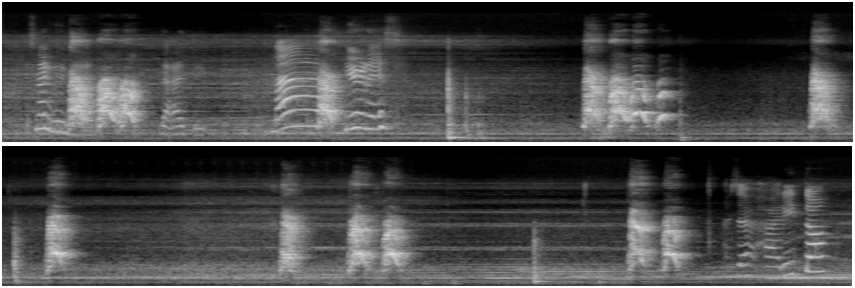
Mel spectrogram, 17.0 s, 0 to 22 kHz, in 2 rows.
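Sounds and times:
dog barking: 0:00.6 - 0:01.5, 0:03.0 - 0:03.5, 0:05.8 - 0:06.9, 0:08.0 - 0:09.4, 0:11.2 - 0:12.7, 0:14.8 - 0:15.5.

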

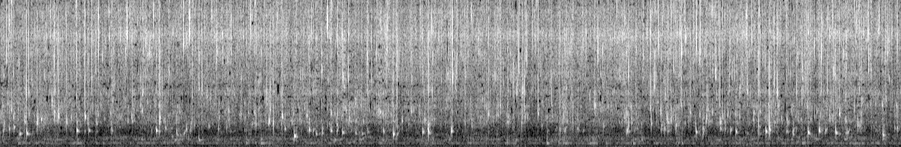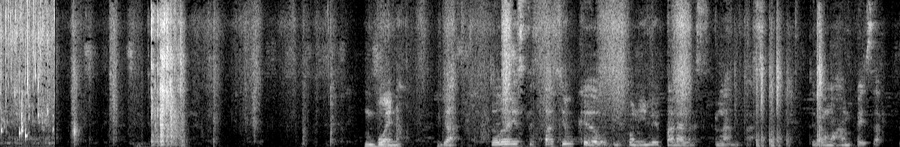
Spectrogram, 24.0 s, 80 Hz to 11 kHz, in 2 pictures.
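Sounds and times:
water trickling and dripping: 0:00.0 - 0:12.8.

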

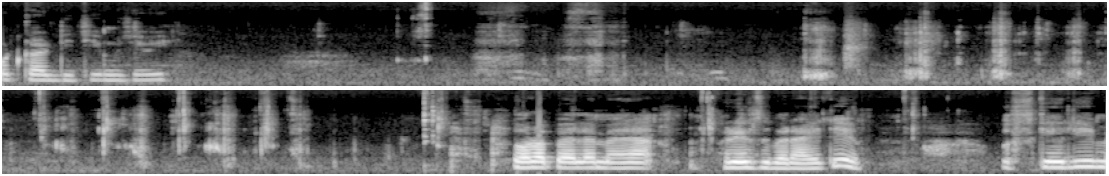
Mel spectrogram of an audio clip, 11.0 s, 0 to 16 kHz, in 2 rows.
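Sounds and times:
noodles being chewed: 0:04.0 - 0:08.1, 0:08.7 - 0:09.2.

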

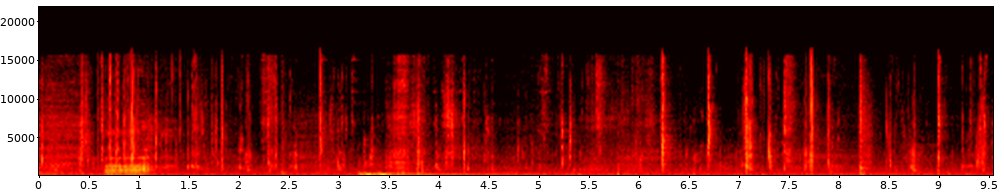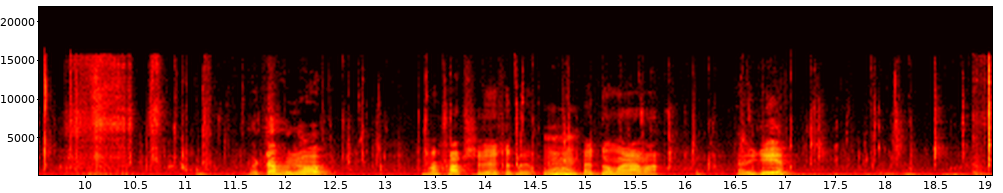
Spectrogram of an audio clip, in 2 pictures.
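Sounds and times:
crunching ice cream cone: 0:00.0 - 0:03.2, 0:03.9 - 0:11.8
chewing: 0:00.0 - 0:19.0
person humming: 0:00.6 - 0:01.2.

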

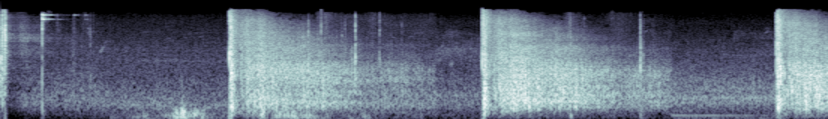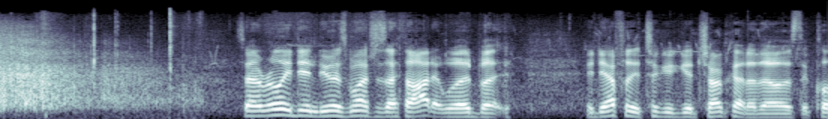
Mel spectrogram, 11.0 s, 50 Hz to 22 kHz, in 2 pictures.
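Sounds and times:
rifle shots with echo: 0:01.5 - 0:04.5, 0:05.2 - 0:06.6.

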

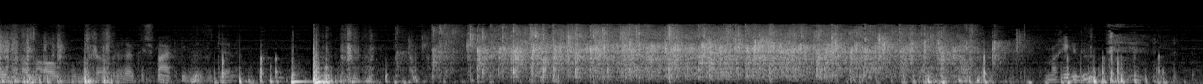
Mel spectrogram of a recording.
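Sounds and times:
audience applauding: 0:04.0 - 0:10.3.

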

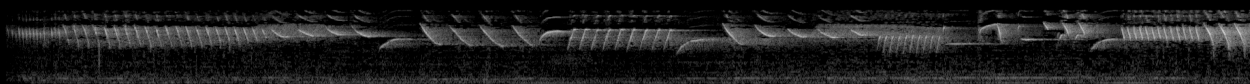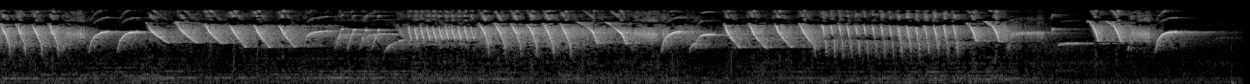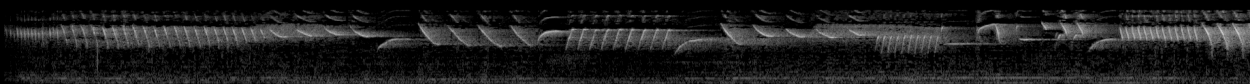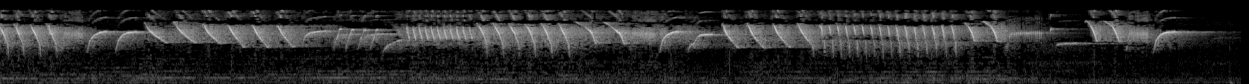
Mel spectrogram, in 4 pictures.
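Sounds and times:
canary singing trills: 0:00.1 - 0:49.9.

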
